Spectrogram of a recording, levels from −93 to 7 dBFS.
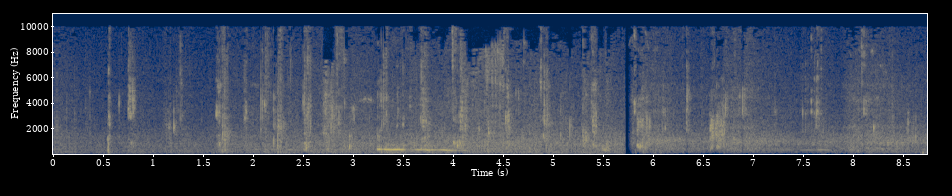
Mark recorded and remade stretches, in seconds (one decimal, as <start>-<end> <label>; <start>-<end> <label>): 0.0-8.7 recorded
